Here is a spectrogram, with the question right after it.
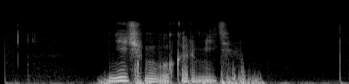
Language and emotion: Russian, sad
